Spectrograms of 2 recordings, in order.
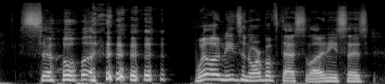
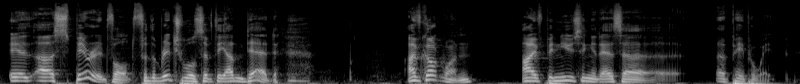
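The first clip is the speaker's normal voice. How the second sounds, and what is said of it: Giles's accent, done well. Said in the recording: “Giles is like ... you do the accent well enough that it pleases me”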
